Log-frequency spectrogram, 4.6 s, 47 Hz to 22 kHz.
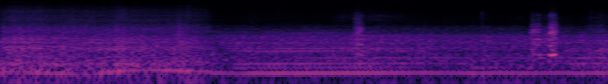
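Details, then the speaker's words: Alfa Romeo 75 2.0 Twin Spark barn find while driving: uneven low engine drone with sharp exhaust pops and bangs; unburned fuel smell, owner suspects mixture way too rich; idle also hunts between 500 and 1500 rpm. "I smell a lot of unburned fuel and I hear the pops and bangs in the exhaust. So that mixture must be way too rich."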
